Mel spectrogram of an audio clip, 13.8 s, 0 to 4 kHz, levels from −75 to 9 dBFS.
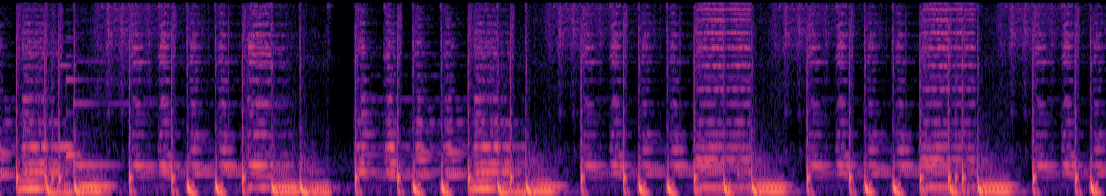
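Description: No technical faults can be heard; the audio passed through a call path working as expected, and its band stops at 4 kHz, which fits a narrowband G.711 mu-law connection at 64 kbps.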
